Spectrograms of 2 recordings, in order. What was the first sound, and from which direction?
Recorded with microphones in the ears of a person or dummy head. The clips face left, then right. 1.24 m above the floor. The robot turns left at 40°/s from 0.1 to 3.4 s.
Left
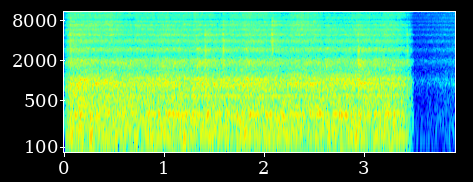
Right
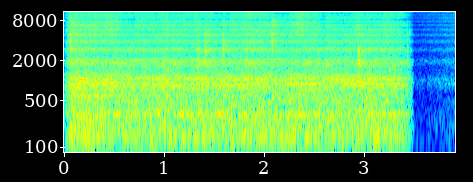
Only background noise.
